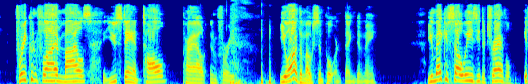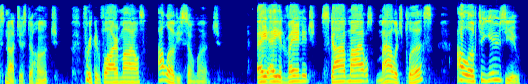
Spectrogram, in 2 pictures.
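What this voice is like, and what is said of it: Put-on accent. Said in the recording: “let's hope my accent can stay on base this time”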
